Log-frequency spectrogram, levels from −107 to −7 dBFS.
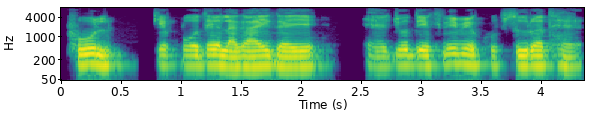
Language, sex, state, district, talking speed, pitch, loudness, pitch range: Hindi, male, Bihar, Supaul, 150 wpm, 130 Hz, -15 LUFS, 125-140 Hz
